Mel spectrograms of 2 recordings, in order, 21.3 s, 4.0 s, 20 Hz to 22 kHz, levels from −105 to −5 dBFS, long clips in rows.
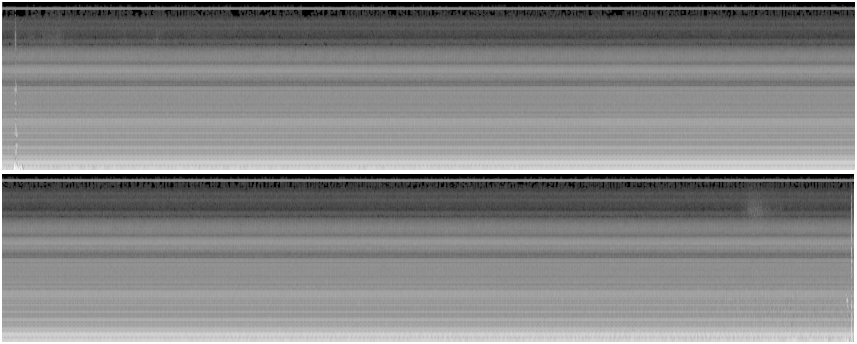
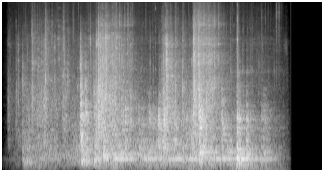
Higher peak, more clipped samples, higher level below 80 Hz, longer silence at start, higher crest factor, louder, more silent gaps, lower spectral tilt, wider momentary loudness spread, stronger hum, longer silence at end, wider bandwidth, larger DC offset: about the same, 0 dBFS vs 0 dBFS; neither; first, -26 dBFS vs -50 dBFS; about the same, 0 s vs 0.05 s; about the same, 22 dB vs 20 dB; second, -24 LUFS vs -17 LUFS; neither; first, -5 dB/octave vs -2 dB/octave; second, 0 LU vs 17 LU; first, 50 Hz at -25 dBFS vs none; second, 0 s vs 0.55 s; about the same, over 20 kHz vs over 20 kHz; neither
